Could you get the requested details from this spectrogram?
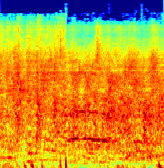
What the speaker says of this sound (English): Let us give a big round of applause to Geeta madam.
